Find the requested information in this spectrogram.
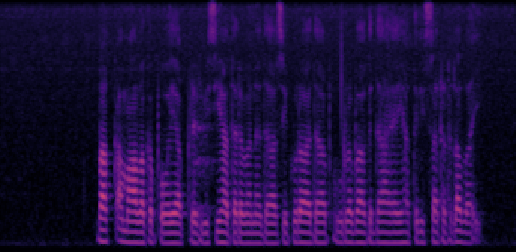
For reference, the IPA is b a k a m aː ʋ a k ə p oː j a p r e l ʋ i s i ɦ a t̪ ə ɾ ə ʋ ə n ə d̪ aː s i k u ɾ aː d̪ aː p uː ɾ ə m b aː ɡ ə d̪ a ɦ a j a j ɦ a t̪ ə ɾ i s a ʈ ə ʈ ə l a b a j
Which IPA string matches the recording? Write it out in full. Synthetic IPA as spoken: b a k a m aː ʋ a k ə p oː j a p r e l ʋ i s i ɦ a t̪ ə ɾ ə ʋ ə n ə d̪ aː s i k u ɾ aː d̪ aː p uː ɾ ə b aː ɡ ə d̪ a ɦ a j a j ɦ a t̪ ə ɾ i s a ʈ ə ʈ ə l a b a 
